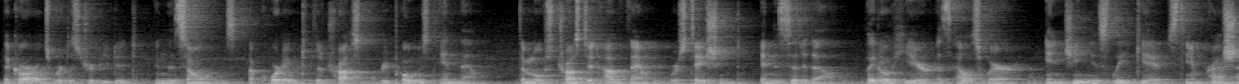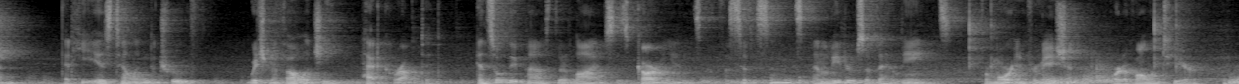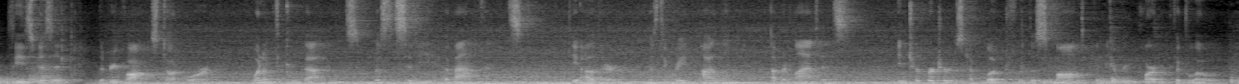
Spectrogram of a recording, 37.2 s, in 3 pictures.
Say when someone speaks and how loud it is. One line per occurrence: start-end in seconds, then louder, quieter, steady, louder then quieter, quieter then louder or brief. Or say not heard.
0.0-37.1 steady.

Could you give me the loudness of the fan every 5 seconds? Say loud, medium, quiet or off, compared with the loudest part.
quiet, quiet, quiet, quiet, medium, loud, loud, loud.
